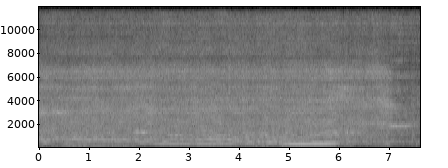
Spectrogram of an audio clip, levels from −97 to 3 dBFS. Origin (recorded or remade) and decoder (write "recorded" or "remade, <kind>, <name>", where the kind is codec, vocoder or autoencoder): remade, autoencoder, DAC-VAE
